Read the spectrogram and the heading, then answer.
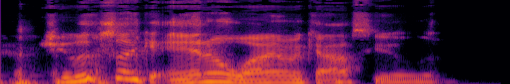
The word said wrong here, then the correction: Wasikowska: Did I say her name right? – Anna Mia Wasikowska. – Anna Mia Wasikowska, yeah.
